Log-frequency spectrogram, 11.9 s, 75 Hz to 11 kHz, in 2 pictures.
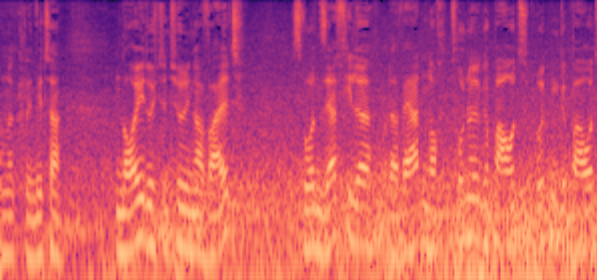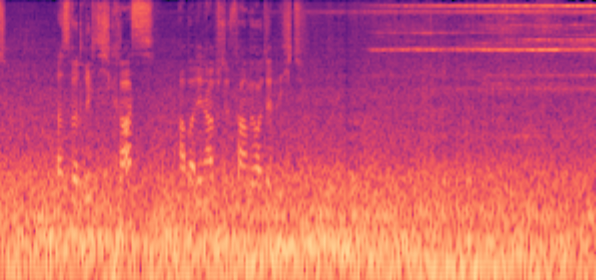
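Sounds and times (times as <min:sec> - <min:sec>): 
Mitteldeutsche Regiobahn regional train pulling into a station: 0:00.0 - 0:11.9
speech: 0:00.1 - 0:09.4
regional train wheels squealing: 0:09.5 - 0:11.9.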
